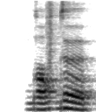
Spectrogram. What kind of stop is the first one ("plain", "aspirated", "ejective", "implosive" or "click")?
plain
